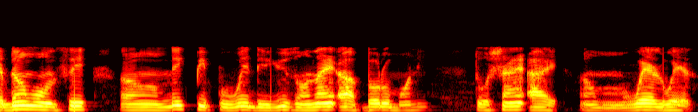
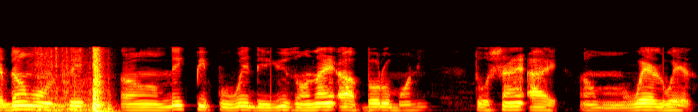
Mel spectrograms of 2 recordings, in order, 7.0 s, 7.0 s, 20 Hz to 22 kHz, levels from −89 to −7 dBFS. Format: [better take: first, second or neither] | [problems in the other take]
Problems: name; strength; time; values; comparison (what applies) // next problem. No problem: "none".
first | background sound (Drawer open or close); 2 dB above the speech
